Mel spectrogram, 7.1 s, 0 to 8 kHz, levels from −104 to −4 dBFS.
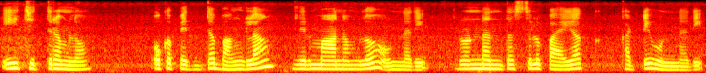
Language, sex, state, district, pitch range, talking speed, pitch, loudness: Telugu, female, Telangana, Mahabubabad, 165-190 Hz, 95 wpm, 175 Hz, -19 LUFS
